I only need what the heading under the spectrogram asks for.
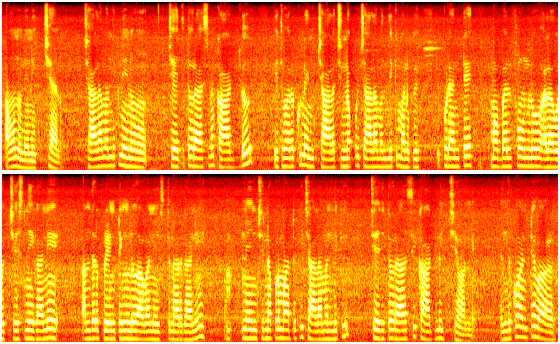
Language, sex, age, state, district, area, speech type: Telugu, male, 30-45, Andhra Pradesh, N T Rama Rao, urban, spontaneous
